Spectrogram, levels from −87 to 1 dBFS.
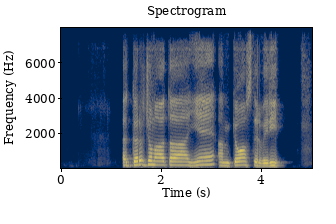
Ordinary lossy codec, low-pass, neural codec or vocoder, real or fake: Opus, 24 kbps; 7.2 kHz; codec, 24 kHz, 0.9 kbps, WavTokenizer, large speech release; fake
